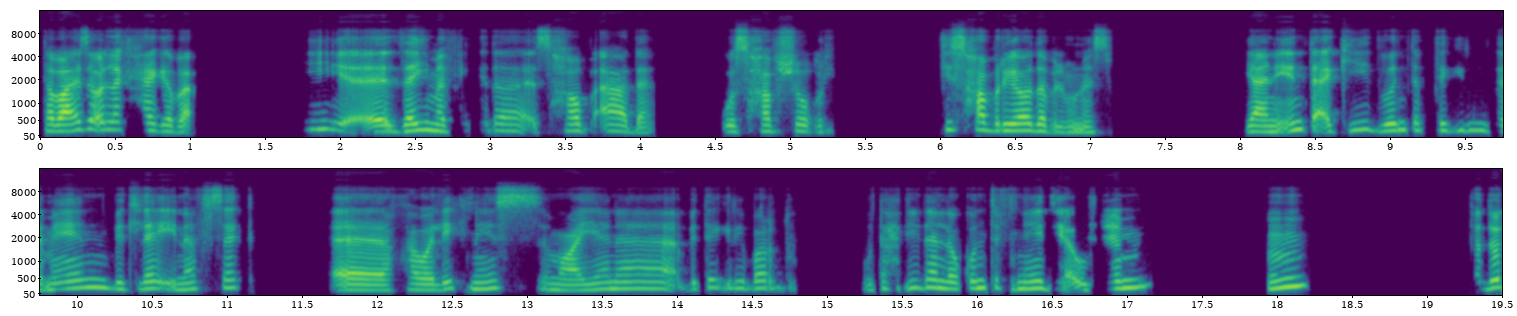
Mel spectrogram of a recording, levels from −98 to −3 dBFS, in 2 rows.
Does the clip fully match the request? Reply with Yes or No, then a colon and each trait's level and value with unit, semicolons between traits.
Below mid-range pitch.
No: high, 195 Hz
